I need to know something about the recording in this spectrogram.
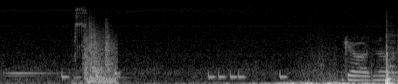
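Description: Short electronic menu blips sound one after another.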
